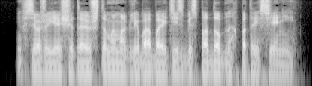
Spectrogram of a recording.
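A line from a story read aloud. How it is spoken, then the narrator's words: Grumbling. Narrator (Russian): проворчал Дмитрий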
